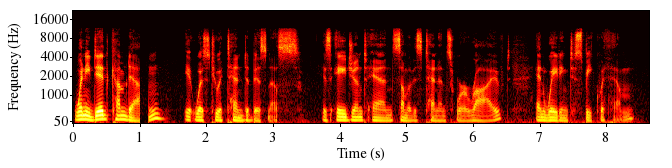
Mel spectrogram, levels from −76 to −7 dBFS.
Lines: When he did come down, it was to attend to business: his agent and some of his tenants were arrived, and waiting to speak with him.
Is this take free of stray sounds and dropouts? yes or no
no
